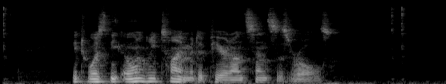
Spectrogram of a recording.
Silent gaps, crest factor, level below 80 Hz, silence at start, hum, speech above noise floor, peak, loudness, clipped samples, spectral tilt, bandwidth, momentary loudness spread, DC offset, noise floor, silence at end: none; 18 dB; -58 dBFS; 0.05 s; none; 32 dB; -12 dBFS; -29 LUFS; under 0.1%; -5.5 dB/octave; 16 kHz; 23 LU; under 0.1%; -60 dBFS; 0.4 s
